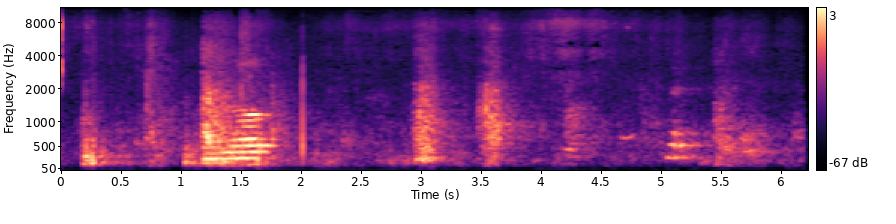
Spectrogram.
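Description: Hoofbeats of a horse cantering over the sand footing of an indoor riding arena, with a person's voice calling out one drawn-out word about a second in.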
